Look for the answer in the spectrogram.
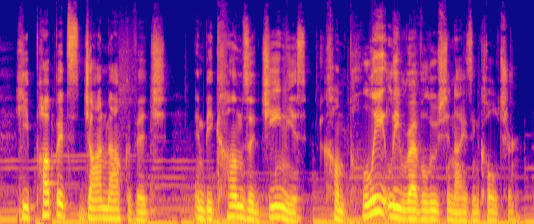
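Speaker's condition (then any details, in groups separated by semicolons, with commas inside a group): No condition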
